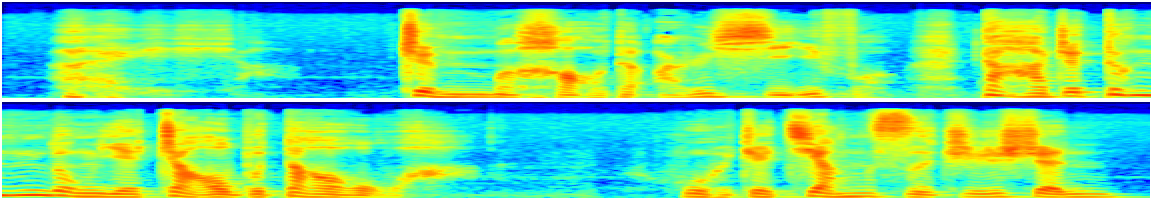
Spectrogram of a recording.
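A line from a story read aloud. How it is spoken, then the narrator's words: Sighing exclamation. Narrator (Chinese): 顾母感叹道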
